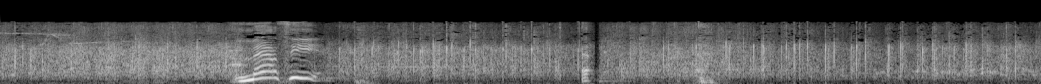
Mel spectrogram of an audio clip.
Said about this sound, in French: Malanjiwashinga, est-ce qu'on peut applaudir le maximum de bruit?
